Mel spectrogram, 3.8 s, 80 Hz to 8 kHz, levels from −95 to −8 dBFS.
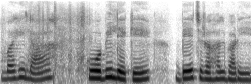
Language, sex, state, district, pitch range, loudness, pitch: Bhojpuri, female, Uttar Pradesh, Deoria, 190-225 Hz, -17 LUFS, 210 Hz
